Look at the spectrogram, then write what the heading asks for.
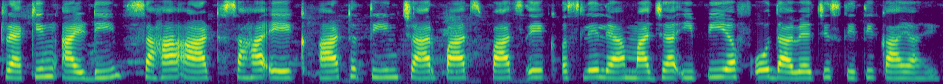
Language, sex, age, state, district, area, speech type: Marathi, female, 30-45, Maharashtra, Amravati, rural, read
